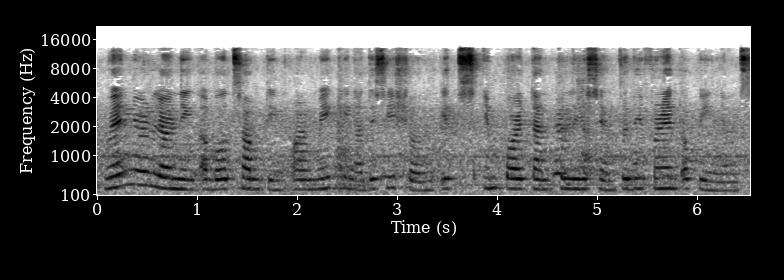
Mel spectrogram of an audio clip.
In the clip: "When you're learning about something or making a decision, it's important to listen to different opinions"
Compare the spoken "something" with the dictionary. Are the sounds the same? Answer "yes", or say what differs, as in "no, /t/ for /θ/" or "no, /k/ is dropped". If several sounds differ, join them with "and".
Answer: no, /t/ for /θ/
